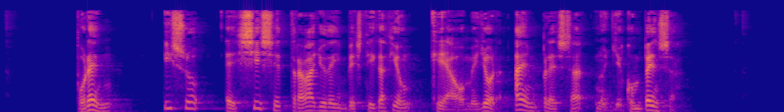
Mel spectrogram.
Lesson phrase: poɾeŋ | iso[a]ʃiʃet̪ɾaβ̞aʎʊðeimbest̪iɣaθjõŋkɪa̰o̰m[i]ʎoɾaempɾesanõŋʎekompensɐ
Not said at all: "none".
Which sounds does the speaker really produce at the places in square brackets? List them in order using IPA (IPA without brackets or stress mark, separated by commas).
e, e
